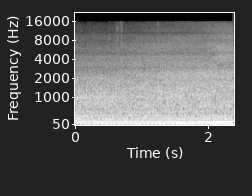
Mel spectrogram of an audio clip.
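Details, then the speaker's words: 5-ton packaged residential heat pump running in heat pump mode, drawing 21.4 A (a little higher than in cooling), after a thermostat jumper was added: a steady, even low hum with no knocks or squeals, running normally. "so you can hear it run it's in heat pump mode the amps being drawn is 21 21.4 amps a little higher than it was in cooling"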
